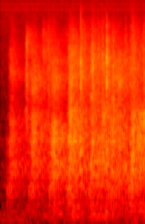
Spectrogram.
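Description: Audience applauding: many hands clapping in a dense patter that starts suddenly and grows louder about a second in.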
